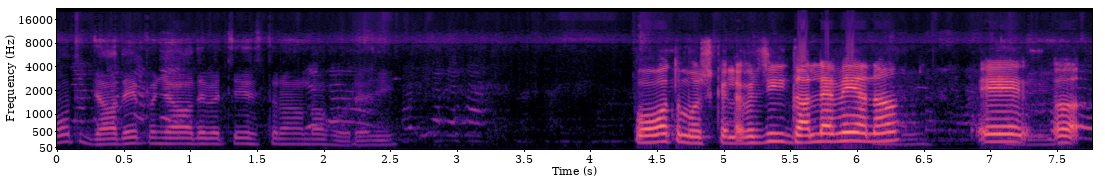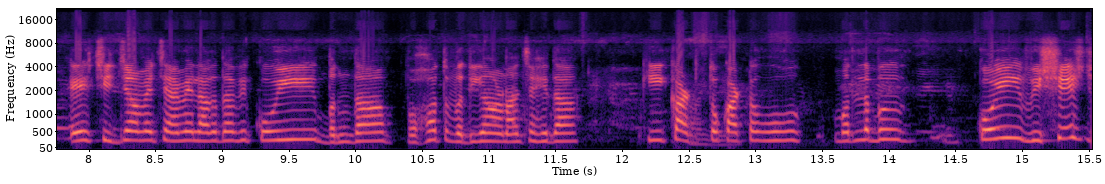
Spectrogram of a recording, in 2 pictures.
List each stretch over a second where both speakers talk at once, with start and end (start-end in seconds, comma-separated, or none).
none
